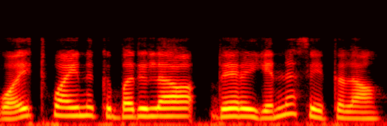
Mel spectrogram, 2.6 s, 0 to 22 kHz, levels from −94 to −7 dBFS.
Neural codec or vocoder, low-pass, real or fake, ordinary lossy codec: codec, 16 kHz, 1 kbps, FunCodec, trained on LibriTTS, 50 frames a second; 7.2 kHz; fake; Opus, 64 kbps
